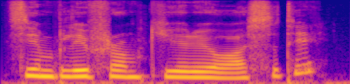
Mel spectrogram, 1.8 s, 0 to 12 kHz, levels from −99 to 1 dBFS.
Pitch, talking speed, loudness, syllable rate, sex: 210 Hz, 105 wpm, -16 LUFS, 4.4 syllables/s, female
